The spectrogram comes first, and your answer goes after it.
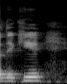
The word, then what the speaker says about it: the: दूसरा है दोस्तों डेफिनेट आर्टिकल दे, जिसका उच्चारण दी भी होता है दोस्तों और दे भी होता है। ज़्यादातर इसका उच्चारण हम दे करते हैं। जो संज्ञाएं वोवल से शुरू होती है तब इसका प्रयोग दी किया जाता है और बाकी सबके साथ दे किया जाता है।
